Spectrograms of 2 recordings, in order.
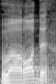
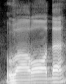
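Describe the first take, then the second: First: The word stops on the final consonant. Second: The word is read in full with a final vowel. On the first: "रुकना कैसे है" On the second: "अब इसको इकट्ठा"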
